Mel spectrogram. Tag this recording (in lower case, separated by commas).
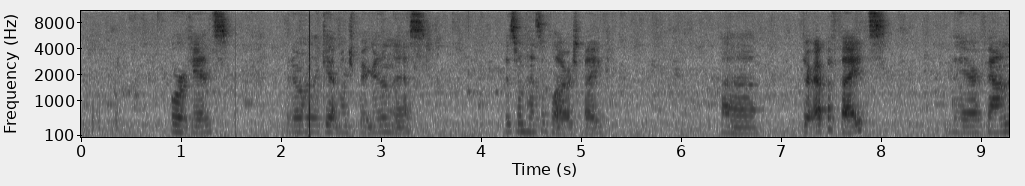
speech, inside a small room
